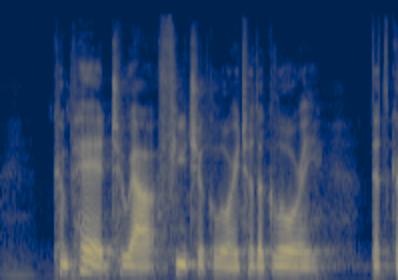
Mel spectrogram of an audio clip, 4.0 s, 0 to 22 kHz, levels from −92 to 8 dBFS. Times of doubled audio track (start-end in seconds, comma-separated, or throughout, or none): none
